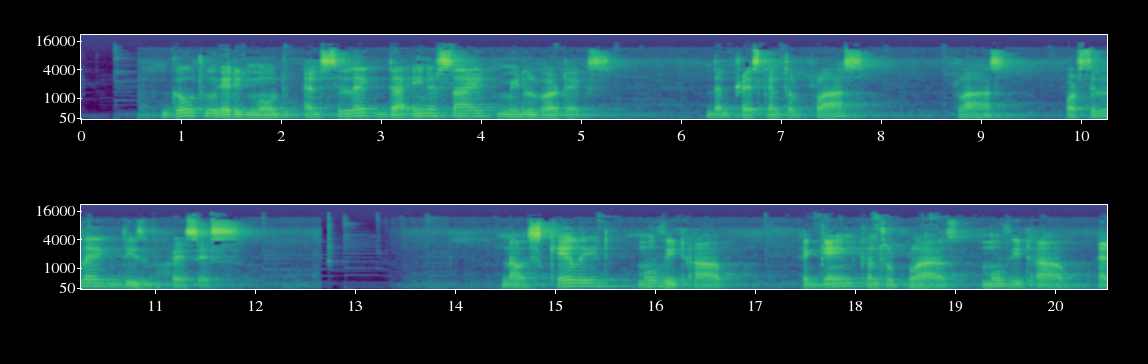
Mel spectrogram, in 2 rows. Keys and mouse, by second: 0.1 Tab, 5.6 KP_1, 6.7 middle click, 7.6 ctrl+KP_Add, 10.2 KP_1, 13.4 s, 16.5-18.4 drag, 19.1 ctrl+KP_Add.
